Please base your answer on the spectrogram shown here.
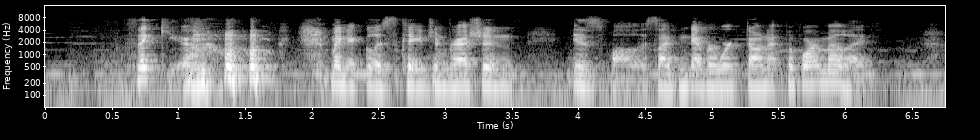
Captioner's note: giggles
